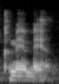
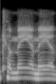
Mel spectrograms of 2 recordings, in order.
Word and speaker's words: Kamehameha: equal amount of time being a pervert so Kamehameha yep the answer is King Kamehameha the great or King kamehame the first give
